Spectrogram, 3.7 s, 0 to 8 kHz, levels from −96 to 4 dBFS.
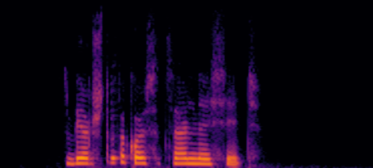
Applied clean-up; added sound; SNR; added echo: neural mask model DeepFilterNet 3.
